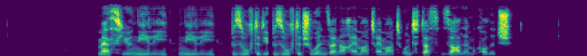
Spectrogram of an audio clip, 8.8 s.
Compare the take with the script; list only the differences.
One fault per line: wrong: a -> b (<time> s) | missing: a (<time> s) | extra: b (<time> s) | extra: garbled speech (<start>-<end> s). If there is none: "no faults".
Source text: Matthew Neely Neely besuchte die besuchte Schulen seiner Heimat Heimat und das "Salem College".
no faults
